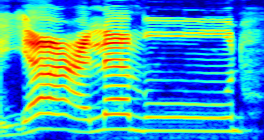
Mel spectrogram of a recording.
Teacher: یعلمون، وہ مدہ وہ ساکن سے پہلے میم کے اوپر پیش ہے تو وہ مدہ کو بھی ہم نے ایک الف دو حرکات کے برابر کھینچ کر پڑھنا ہے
